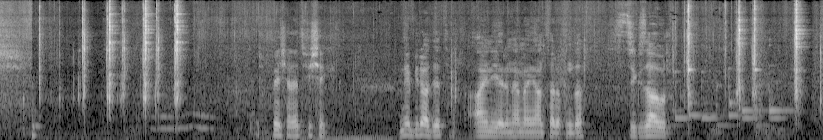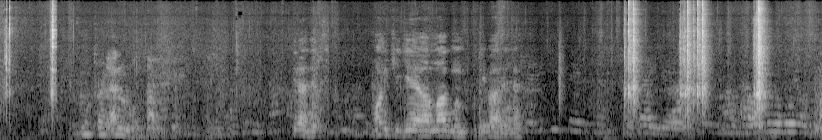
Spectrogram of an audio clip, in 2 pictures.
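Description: Metal parts of a gun click and clack as hands handle it.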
